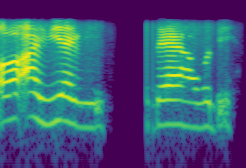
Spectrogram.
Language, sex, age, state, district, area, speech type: Assamese, female, 18-30, Assam, Darrang, rural, conversation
